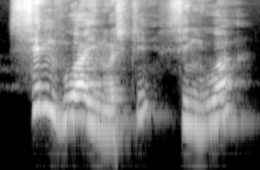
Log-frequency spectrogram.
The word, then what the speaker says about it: Tsinghua: सिंहुआ university. अब सिंहुआ की spelling आप लोग ध्यान रखिएगा, TSINGHUA।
